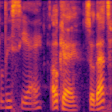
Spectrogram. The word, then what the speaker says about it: Lucier: No, it's French Canadian, so it's Lucier.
